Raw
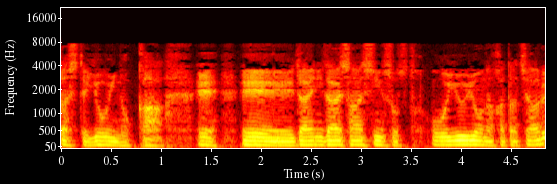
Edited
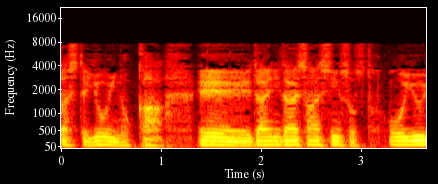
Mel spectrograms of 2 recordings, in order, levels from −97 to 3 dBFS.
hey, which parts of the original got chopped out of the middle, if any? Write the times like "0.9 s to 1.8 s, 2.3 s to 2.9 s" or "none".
1.3 s to 1.7 s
